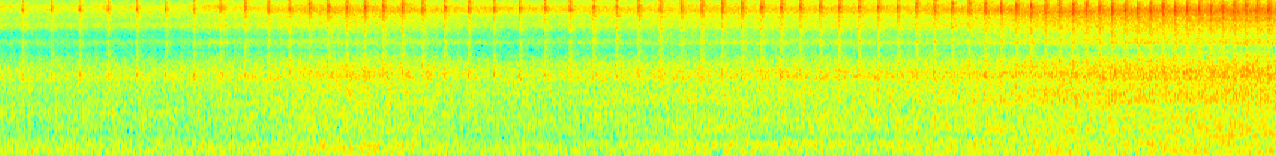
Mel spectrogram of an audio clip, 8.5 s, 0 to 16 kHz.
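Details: 2003 Range Rover HSE, 4.4L BMW M62TUB44 V8, possibly slightly low on oil: light even ticking about four per second over steady idle, top-end tick; sound later went away on its own.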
